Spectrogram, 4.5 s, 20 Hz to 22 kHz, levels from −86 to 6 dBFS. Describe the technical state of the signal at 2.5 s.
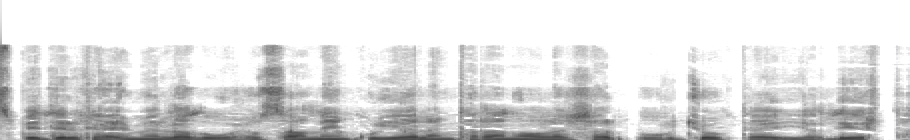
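At 2.5 s the speech carries the damage of HE-AAC compression, present throughout the clip. The texture likely comes from HE-AAC. The codec keeps only the lower band and fakes the treble by copying lower bands upward under a coarse envelope. The sound points to a low bitrate near 20 kbps. The top still sounds bright, but it is synthetic. The damage is plainly audible, with gritty, lispy s sounds. Nothing remains above 14.9 kHz.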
